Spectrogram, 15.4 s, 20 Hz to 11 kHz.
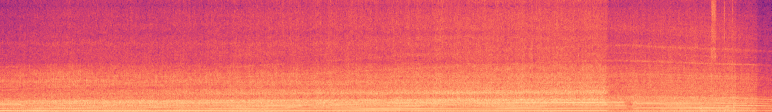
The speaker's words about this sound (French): C'était un V8 atmosphérique qu'on trouvait là-dedans. Attendez, mais là, le son était... Euh, je suis d'accord, le son était pas... était pas X-Pipe Super Sprint.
